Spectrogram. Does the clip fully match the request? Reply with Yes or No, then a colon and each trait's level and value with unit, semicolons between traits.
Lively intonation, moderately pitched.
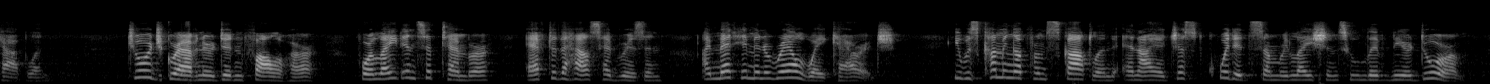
No: wide, 5.8 semitones; high, 215 Hz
